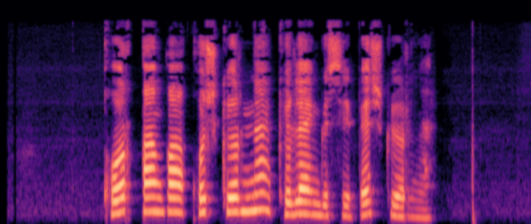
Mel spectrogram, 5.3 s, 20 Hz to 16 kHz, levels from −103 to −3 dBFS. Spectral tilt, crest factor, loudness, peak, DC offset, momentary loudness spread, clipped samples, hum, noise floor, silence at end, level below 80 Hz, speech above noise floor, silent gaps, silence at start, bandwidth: -3.5 dB/octave; 20 dB; -19 LUFS; -2 dBFS; under 0.1%; 10 LU; under 0.1%; none; -68 dBFS; 1 s; -70 dBFS; 48 dB; none; 1.05 s; 11.5 kHz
